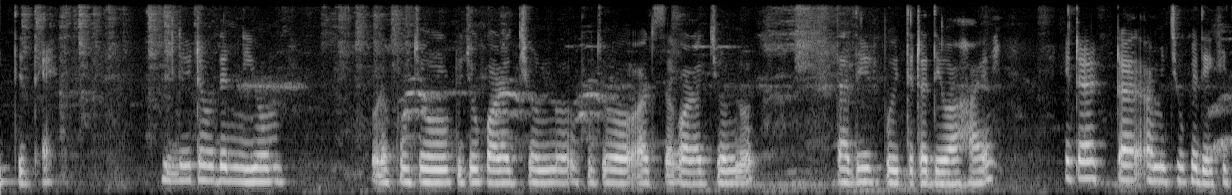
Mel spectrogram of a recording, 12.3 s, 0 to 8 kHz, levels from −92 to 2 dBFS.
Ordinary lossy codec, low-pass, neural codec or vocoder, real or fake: none; 7.2 kHz; none; real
